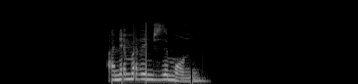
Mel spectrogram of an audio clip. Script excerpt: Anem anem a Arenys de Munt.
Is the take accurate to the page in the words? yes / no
no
